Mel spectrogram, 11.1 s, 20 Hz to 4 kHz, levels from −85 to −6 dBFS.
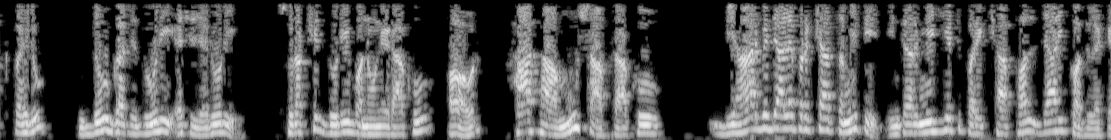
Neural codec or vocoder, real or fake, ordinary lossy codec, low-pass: none; real; none; 3.6 kHz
